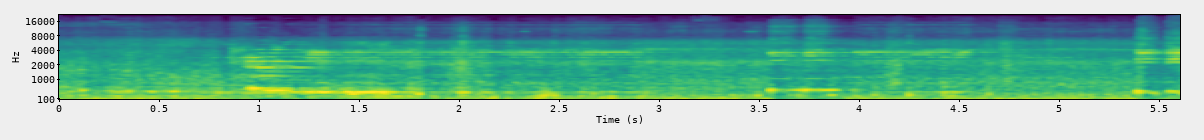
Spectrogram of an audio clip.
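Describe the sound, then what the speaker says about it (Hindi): Busy road traffic in Mysore, Karnataka, loud and close, with several car and vehicle horns tooting over a constant engine rumble, including a sustained blare and shorter honks. "इधर पास बहुत सारी ट्रैफिक रहती है, तो आज भी है"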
